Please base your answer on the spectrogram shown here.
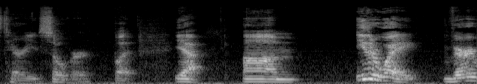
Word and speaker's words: Silver: Was it Silva or Silver?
